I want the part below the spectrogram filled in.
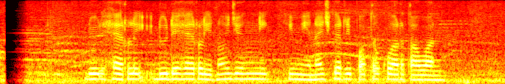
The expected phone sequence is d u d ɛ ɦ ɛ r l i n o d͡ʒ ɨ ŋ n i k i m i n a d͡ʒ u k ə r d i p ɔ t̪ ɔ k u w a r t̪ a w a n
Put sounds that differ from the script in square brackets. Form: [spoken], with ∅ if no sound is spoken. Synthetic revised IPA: d u d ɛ ɦ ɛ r l i n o d͡ʒ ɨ ŋ n i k i m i n a d͡ʒ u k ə r d i p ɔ t̪ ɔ k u w a r t̪ a w a n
